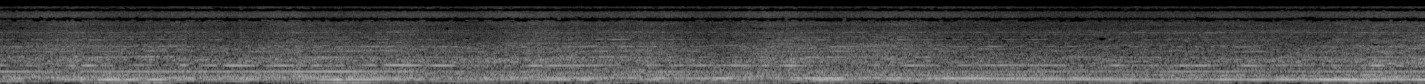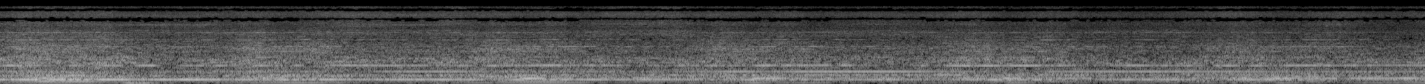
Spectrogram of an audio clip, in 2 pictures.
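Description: An upright vacuum cleaner hums steadily and loudly close by.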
